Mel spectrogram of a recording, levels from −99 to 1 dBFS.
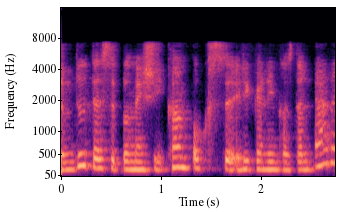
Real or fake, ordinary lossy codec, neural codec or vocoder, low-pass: fake; MP3, 96 kbps; codec, 16 kHz, 1.1 kbps, Voila-Tokenizer; 7.2 kHz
